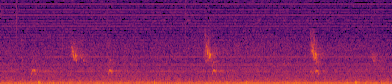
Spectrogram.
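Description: A bird calling: short, high chirps that fall in pitch, repeating every second or two, over a steady low hum.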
